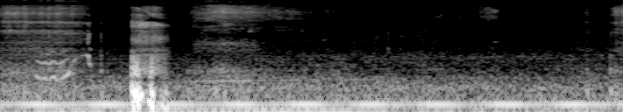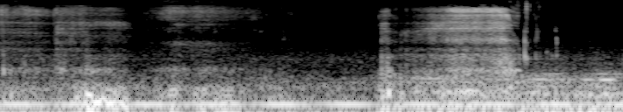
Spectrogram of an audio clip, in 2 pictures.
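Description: Soft, rough snoring breaths a few seconds apart, partly masked by a steady low hum in the room.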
